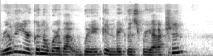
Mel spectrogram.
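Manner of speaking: ordinary talk, nothing marked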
